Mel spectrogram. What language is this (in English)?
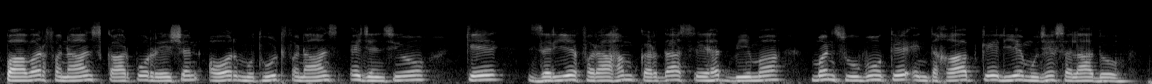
Urdu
